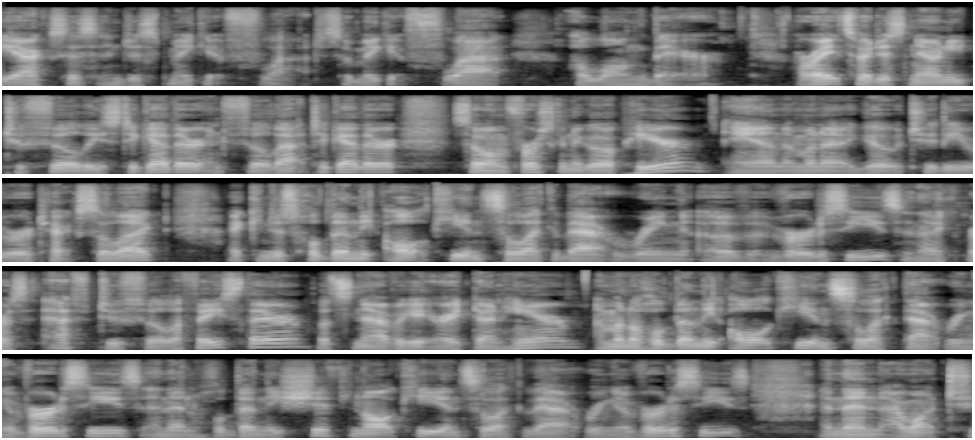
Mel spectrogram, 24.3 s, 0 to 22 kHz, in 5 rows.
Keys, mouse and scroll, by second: 3.1 scroll down 1, 3.2-5.4 middle drag, 5.4 scroll up 2, 6.1-6.6 scroll up 2, 6.1 shift+middle click, 7.2-7.6 scroll down 1, 7.7 scroll up 2, 9.6 click, 11.6 alt+right click, 13.0 scroll down 1, 13.5-14.2 scroll up 3, 14.7 f, 14.9 scroll down 5, 15.5-16.5 middle drag, 16.5 scroll up 2, 17.5 a, 17.7 scroll down 1, 17.7 scroll up 1, 17.8 scroll down 1, 18.1-19.0 scroll up 1, 19.0 alt+right click, 21.8 alt+shift+right click, 22.2 scroll down 2.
